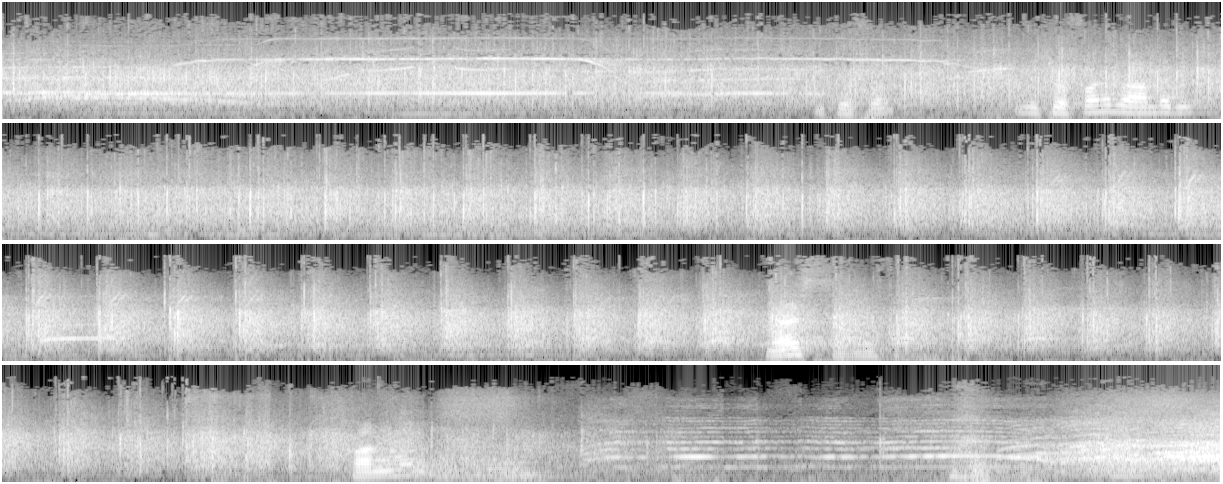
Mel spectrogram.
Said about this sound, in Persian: خواهش می‌کنم تشویقش کنیم.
